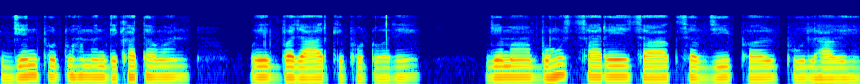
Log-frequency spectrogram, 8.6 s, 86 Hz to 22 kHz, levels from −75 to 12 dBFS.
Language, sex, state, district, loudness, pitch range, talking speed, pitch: Chhattisgarhi, male, Chhattisgarh, Rajnandgaon, -18 LUFS, 135-145 Hz, 120 wpm, 140 Hz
